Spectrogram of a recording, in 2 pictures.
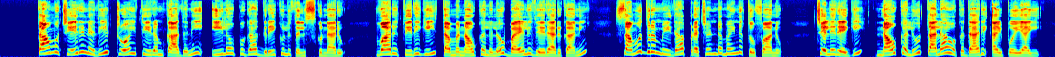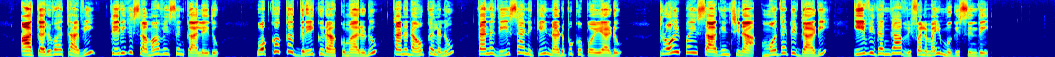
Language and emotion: Telugu, neutral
